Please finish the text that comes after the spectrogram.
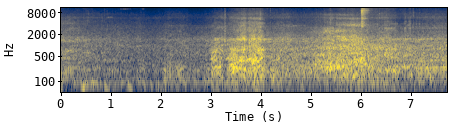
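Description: Dense road traffic flows past close by as a motorcycle crawls through a busy junction, a steady broadband rumble of engines and wind that swells louder midway and stays heavy, with no one talking.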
